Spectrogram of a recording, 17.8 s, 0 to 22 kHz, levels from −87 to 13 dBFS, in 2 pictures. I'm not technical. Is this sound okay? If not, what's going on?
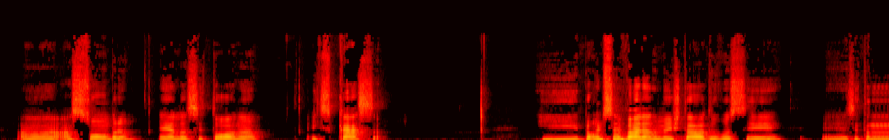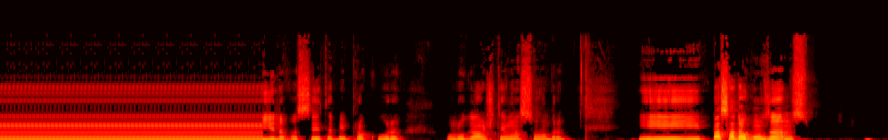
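No. From 8.75 to 11.51 s, right after "você é você está", there is a system hang loop. The computer froze and the sound hardware kept replaying the same 40 ms scrap dozens of times, producing a steady buzz at 25 repeats per second rather than silence or a skip. Speech resumes with "você também procura um".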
